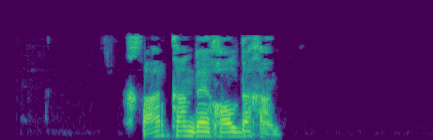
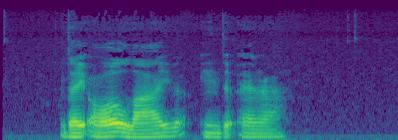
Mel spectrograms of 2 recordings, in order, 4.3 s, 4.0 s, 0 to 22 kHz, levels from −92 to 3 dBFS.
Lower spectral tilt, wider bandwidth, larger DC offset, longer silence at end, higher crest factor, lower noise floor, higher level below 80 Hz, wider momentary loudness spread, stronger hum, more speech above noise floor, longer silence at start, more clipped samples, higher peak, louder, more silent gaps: second, -3.5 dB/octave vs -8.5 dB/octave; second, 8.4 kHz vs 13 kHz; neither; first, 1.55 s vs 1.1 s; about the same, 18 dB vs 16 dB; first, -85 dBFS vs -54 dBFS; second, -62 dBFS vs -50 dBFS; second, 10 LU vs 15 LU; neither; first, 70 dB vs 38 dB; first, 1.25 s vs 0.6 s; neither; about the same, -2 dBFS vs -2 dBFS; about the same, -15 LUFS vs -17 LUFS; neither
